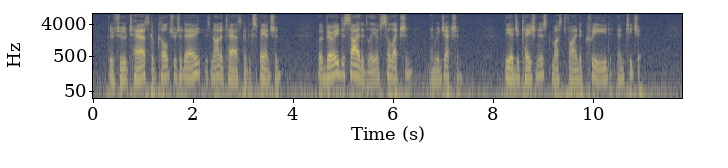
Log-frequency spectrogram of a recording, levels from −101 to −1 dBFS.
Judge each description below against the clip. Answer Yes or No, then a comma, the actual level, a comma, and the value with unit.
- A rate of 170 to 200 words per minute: No, average, 145 wpm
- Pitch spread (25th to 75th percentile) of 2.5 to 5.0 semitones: Yes, average, 2.8 semitones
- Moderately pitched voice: No, low, 115 Hz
